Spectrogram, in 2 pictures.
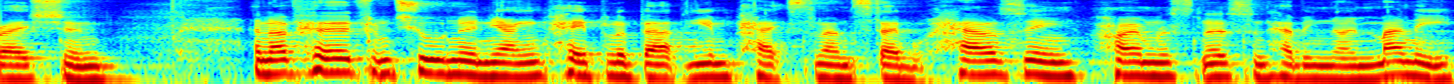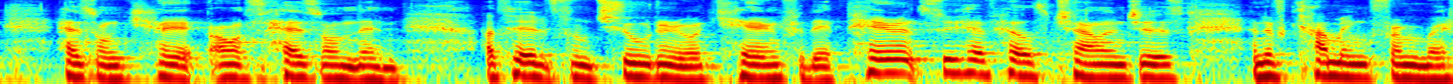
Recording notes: Recorded live at the Future Women Leadership Summit 2023.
